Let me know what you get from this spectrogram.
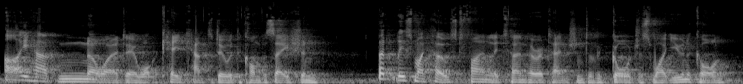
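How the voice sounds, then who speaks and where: A man's voice: low voice, expressive, a little fast. A man reading a first-person story aloud as scripted audiobook narration. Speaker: audiobook reader. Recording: roomy echo, clear background hiss.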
